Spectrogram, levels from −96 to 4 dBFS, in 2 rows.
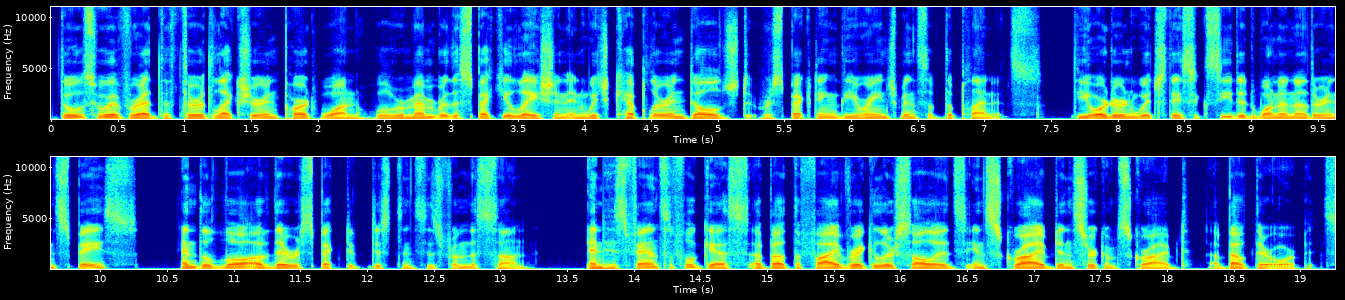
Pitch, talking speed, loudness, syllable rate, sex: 120 Hz, 185 wpm, -19 LUFS, 5.7 syllables/s, male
